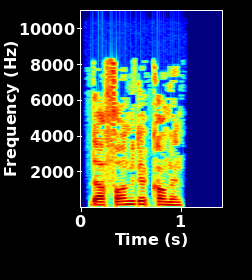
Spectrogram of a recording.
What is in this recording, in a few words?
"davongekommen", German; adjectives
